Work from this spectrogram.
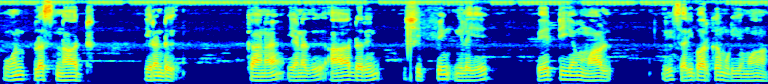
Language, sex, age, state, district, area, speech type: Tamil, male, 30-45, Tamil Nadu, Nagapattinam, rural, read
